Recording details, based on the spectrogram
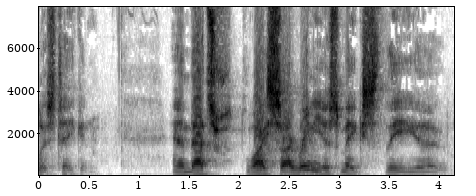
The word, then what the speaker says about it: Quirinius: But during the birth of Christ, There is one who takes the governorship whose name is Cyrenius, and sometimes pronounced with a Q, or Quirinius.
